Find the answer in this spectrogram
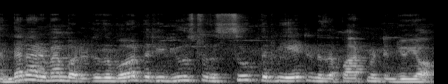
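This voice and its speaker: A man at a fairly quick pace with ordinary pitch variation and audible room echo. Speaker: writer reading a favorite book passage. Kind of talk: literary audiobook reading, read aloud from a book. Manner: measured, storytelling pace, clear and conversational; casual, friendly, slightly hesitant with fillers in intro. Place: home room.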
